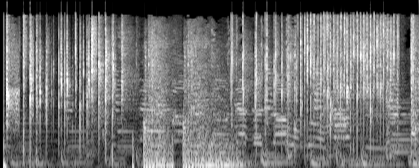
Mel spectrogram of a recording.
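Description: Background music: a quick run of sharp percussive clicks, then about a second and a half in a loud burst with heavy bass, followed by stepping melodic notes.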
